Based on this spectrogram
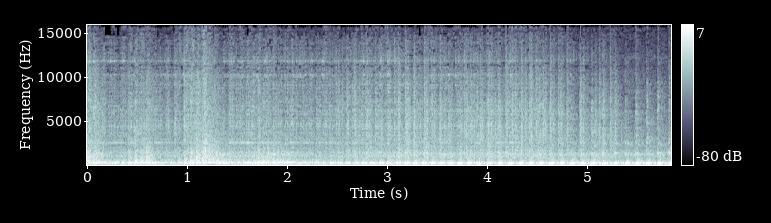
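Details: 800cc lawn pulling tractor engine, first test run in neutral with clutch pushed in, air box and half carb covers fitted; quick rev, then deep loping rumble settling into steady pulsing idle; sounds much better, normal running.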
